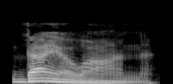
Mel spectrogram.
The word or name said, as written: dioon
